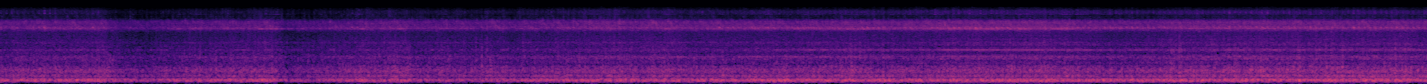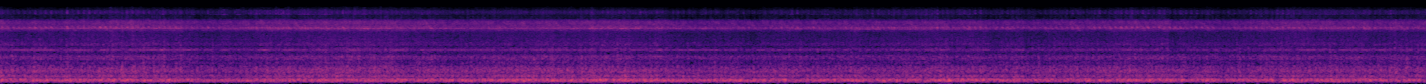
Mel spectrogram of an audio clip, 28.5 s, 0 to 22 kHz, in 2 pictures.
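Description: Erickson S-64 Aircrane heavy-lift helicopter running steadily, its twin turbine engines and rotor giving a constant noise with steady high whining tones over it.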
